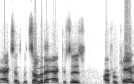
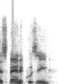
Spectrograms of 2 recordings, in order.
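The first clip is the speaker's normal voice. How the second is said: ordinary talk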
